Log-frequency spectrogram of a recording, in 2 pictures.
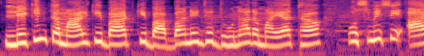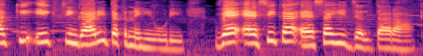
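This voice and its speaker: A woman's voice: a little high, a little slow, few pauses. A woman narrating a scripted spooky story for children as a storyteller. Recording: background music.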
